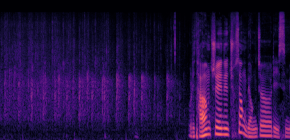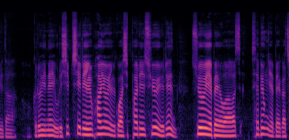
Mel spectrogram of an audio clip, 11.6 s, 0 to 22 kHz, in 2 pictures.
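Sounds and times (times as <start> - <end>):
audience applauding in a reverberant room: 0.0 - 3.7
speech: 3.8 - 11.5.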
